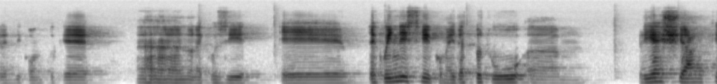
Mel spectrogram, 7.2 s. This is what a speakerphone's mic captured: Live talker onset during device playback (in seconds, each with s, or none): none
